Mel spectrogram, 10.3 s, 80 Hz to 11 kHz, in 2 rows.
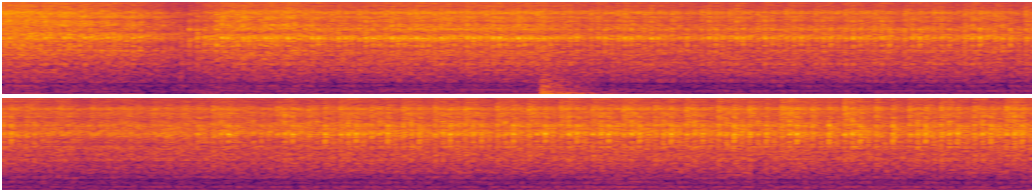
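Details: Citroën DS3 1.6 petrol, apparently run without oil, hunting idle, codes for rich mixture, O2 sensor and cam phasing: rough idle, then a sharp throttle blip with a clattery top-end knock. Suspected wear from oil starvation; head versus crankshaft not confirmed.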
